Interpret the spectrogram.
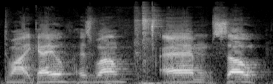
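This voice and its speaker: A man's voice: fairly low pitch, level tone, slow pace, bright, forceful tone, a little hiss or hum. A man co-hosting a casual football chat, joking and teasing his co-host as he talks transfers.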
